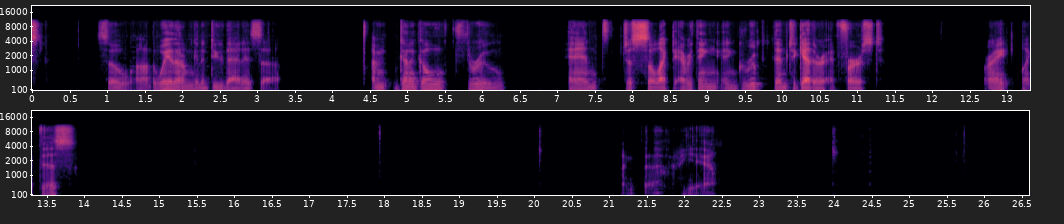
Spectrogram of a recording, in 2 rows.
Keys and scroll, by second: 2.3 space, 7.2 space, 9.6 super+=, 11.1 space, 15.9 super+g, 17.1 space, 20.5 super+g, 21.1 space, 24.3 super+g, 24.7 space.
